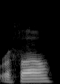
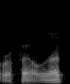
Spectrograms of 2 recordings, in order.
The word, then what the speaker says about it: Rafale: Oh, they have the Dassault Rafale.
